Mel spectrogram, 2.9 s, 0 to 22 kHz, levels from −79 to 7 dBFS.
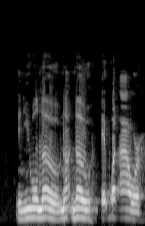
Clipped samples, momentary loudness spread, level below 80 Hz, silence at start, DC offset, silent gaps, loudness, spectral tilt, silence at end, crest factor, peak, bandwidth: under 0.1%; 9 LU; -64 dBFS; 0.35 s; under 0.1%; none; -11 LUFS; -8.5 dB/octave; 0.05 s; 12 dB; 0 dBFS; 7 kHz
